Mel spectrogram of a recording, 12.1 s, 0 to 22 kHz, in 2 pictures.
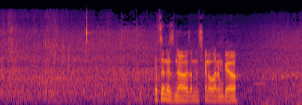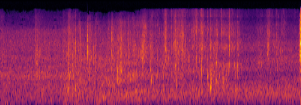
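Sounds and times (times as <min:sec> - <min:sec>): fish splashing in shallow water: 0:00.0 - 0:02.4, 0:06.7 - 0:12.0
river water rushing: 0:00.0 - 0:12.0.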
